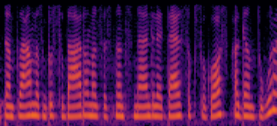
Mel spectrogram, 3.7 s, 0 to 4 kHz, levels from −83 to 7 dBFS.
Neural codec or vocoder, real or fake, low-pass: codec, 16 kHz, 2 kbps, FunCodec, trained on LibriTTS, 25 frames a second; fake; 3.6 kHz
